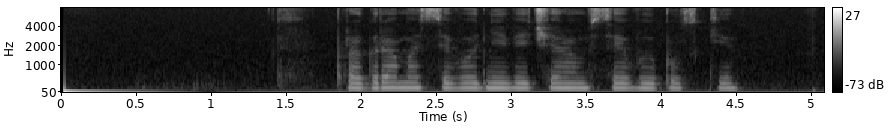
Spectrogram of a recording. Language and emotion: Russian, neutral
